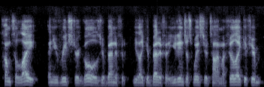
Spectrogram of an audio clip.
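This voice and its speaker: A man's voice: fairly low pitch, fairly even intonation, fast talker. Laid-back forty-year-old man, lo-fi audio. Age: 40s. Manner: laid-back, rambling, says "right?" and "man" often. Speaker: host. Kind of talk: casual chat.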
